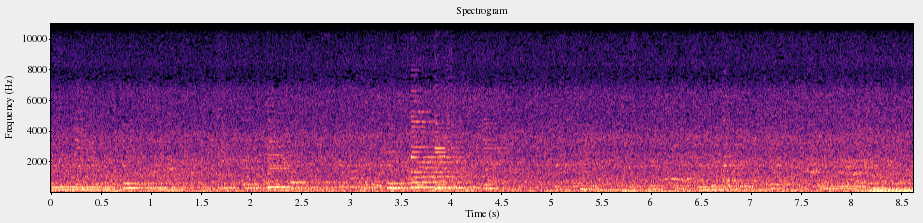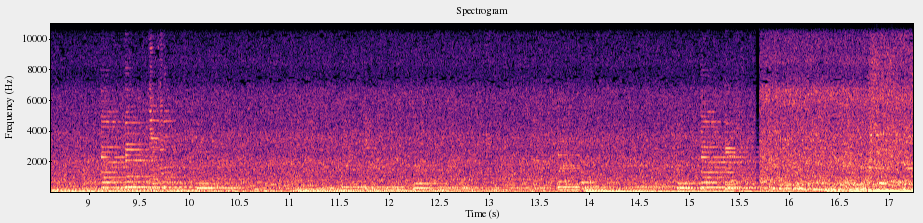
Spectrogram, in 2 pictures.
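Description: Background music of held, sustained notes, with a deeper bass coming in about eight seconds in, over a steady rushing noise.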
